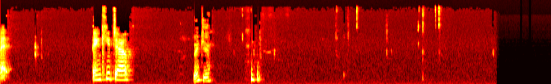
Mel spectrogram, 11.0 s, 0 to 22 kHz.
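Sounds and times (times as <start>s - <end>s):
computer mouse clicks: 6.7s - 8.9s.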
